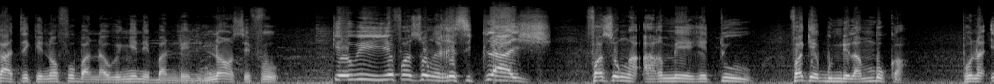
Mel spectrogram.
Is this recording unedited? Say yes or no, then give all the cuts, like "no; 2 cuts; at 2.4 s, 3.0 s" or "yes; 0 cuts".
no; 1 cut; at 3.2 s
